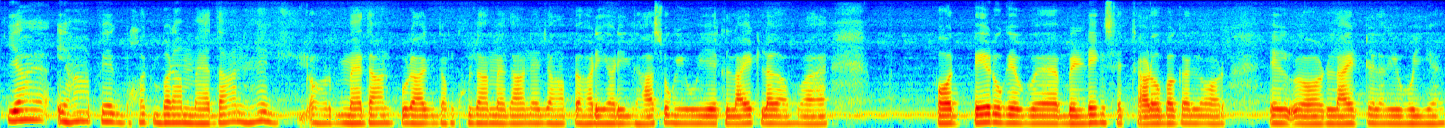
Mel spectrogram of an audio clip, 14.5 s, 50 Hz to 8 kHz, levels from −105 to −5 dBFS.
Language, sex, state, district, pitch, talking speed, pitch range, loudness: Hindi, male, Bihar, Madhepura, 130 Hz, 165 wpm, 125-135 Hz, -23 LUFS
